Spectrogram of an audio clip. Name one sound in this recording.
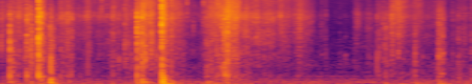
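Plastic wrap crinkles as hands tear it off a box.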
